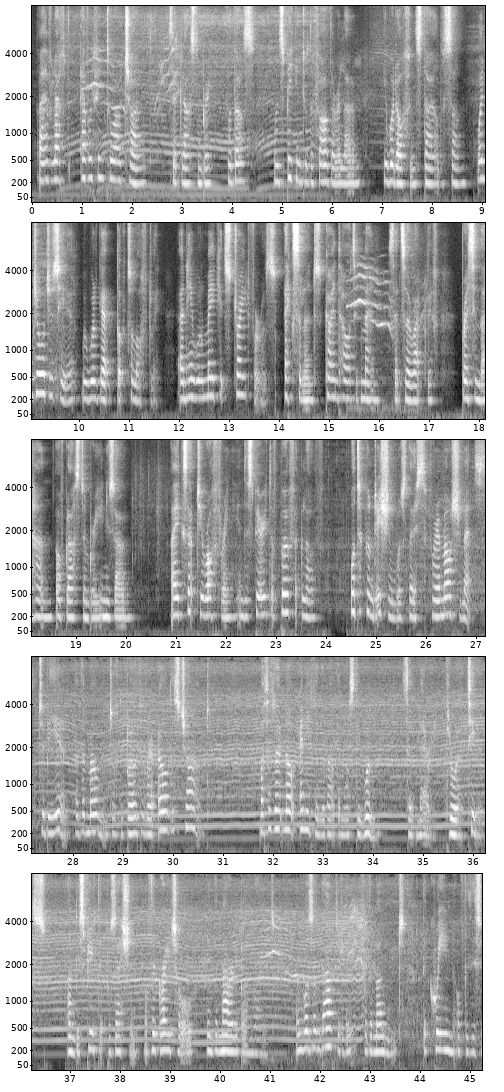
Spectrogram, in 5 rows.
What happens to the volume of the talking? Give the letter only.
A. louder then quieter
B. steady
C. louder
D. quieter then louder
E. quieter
B.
